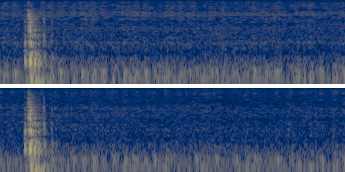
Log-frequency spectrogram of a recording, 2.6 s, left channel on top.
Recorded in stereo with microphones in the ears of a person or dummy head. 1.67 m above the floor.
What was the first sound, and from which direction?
A door slam, 25° right (ahead or behind).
